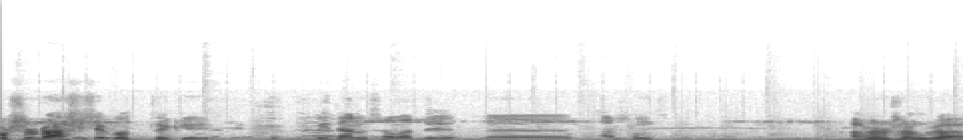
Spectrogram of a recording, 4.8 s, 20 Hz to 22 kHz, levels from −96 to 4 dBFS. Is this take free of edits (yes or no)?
yes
